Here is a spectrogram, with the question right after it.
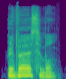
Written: reversible

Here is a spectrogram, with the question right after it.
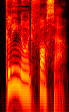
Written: glenoid fossa

